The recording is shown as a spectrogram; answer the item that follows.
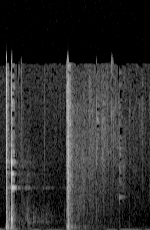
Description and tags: rock thrown off steep rocky cliff near Iron lakes just south of yosemite.
throw, rock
